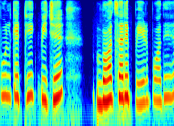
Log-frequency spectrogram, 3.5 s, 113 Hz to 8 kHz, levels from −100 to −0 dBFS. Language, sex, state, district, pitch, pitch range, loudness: Hindi, female, Assam, Kamrup Metropolitan, 300 Hz, 270-315 Hz, -17 LUFS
